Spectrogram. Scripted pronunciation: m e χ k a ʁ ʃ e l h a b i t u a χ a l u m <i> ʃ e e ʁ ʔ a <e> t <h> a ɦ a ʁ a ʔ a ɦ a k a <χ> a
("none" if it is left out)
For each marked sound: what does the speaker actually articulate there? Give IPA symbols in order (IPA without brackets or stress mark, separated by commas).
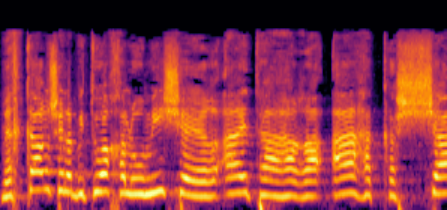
i, e, h, ʃ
